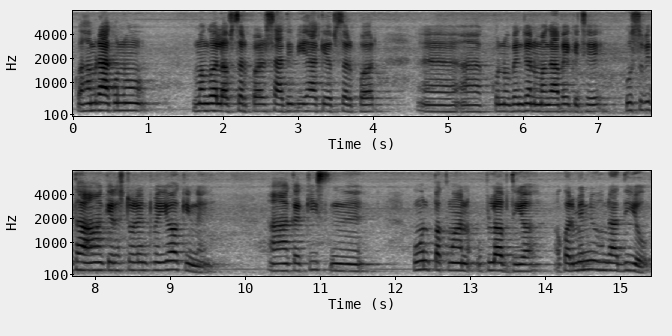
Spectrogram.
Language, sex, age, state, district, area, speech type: Maithili, female, 30-45, Bihar, Madhepura, urban, spontaneous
